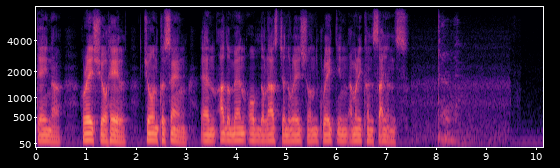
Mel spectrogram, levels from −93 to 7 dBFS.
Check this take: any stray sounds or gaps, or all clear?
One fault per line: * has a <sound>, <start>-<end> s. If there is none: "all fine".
* has a thud, 8.0-9.4 s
